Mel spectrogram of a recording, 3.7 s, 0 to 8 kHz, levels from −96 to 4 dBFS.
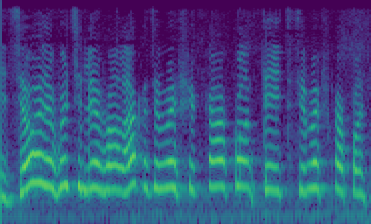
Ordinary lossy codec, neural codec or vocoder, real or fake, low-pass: none; none; real; 7.2 kHz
